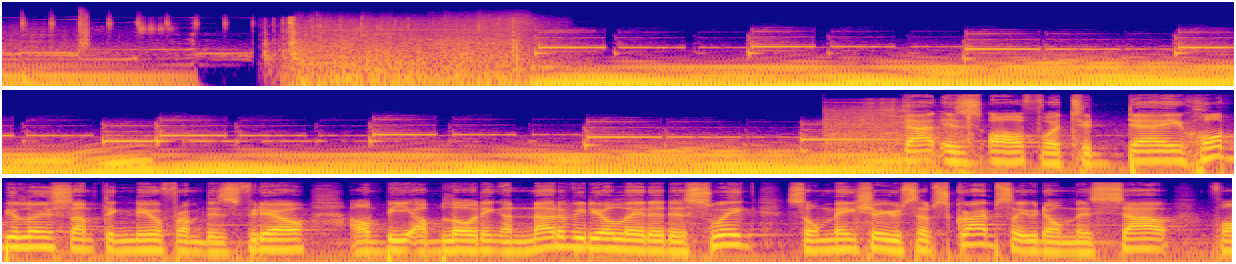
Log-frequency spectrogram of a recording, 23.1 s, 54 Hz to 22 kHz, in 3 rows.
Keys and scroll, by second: 0.0 super+1, 0.5 super+0, 0.6 super+-, 0.7 super+-, 0.7 super+0, 0.8 super+-, 0.9 super+0, 1.1 super+a, 1.5 super+d, 1.6 super+s.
